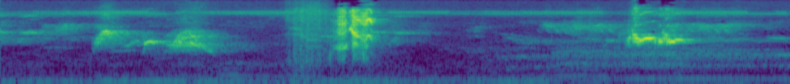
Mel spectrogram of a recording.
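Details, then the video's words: Green-cheeked conure singing in the morning: short rising chirps and squeaky whistled notes near the start, a harsh broadband burst in the middle, then a bright chirp toward the end, with a low hum underneath. "Green cheek conure singing sounds in the morning"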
